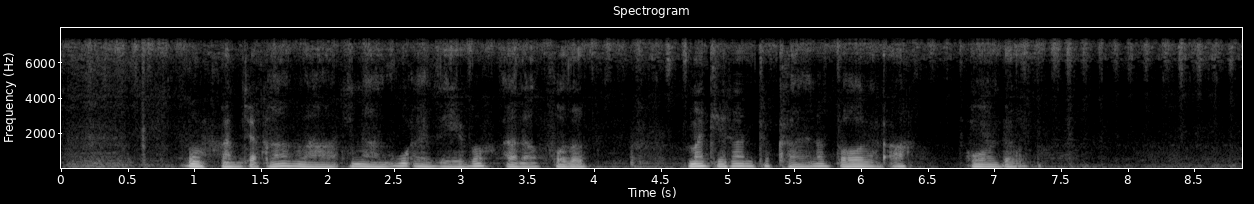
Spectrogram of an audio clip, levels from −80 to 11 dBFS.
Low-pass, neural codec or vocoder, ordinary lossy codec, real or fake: 7.2 kHz; codec, 16 kHz, 1.1 kbps, Voila-Tokenizer; none; fake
